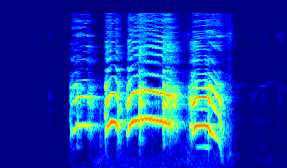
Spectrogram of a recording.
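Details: Junglefowl (ayam hutan) crowing: a single hoarse four-part crow lasting just over a second, a short opening note, a brief accented second note, a long sustained middle note and a falling final note, against complete silence.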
